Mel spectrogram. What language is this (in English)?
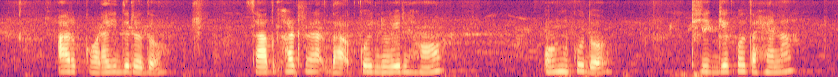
Santali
